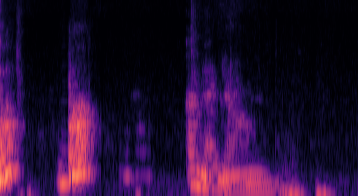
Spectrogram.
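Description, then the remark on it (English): Wednesday, a pet cat, chortles in a few short, throaty bursts, then a longer warbling trill that slides downward in pitch, followed by a couple of brief grunty chirps. “But it's really cute because she chortles sometimes.”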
